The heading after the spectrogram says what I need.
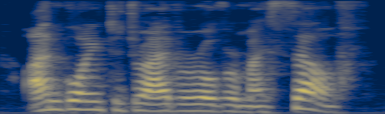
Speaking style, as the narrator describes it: he repeated curtly

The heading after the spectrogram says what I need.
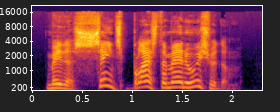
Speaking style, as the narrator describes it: Don Carlos cried

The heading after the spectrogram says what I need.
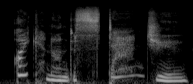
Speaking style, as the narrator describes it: she whispered, smiling

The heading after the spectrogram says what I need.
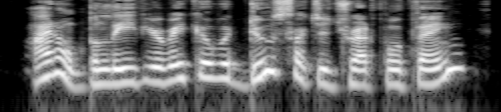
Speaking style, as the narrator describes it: cried Dorothy, much distressed

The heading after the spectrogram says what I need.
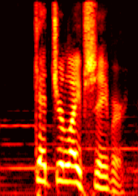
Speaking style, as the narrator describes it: gasping for breath, and in an undertone he gasped

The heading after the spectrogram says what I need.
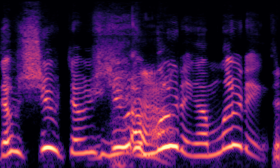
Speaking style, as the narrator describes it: Screaming

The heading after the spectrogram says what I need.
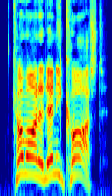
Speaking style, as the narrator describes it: shouted Stoddard

